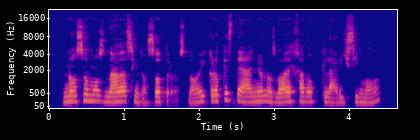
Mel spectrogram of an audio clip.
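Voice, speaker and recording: A woman's unremarkable speaking voice at a medium pitch, with fairly even intonation. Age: 30s. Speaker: book editor. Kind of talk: interview conversation.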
